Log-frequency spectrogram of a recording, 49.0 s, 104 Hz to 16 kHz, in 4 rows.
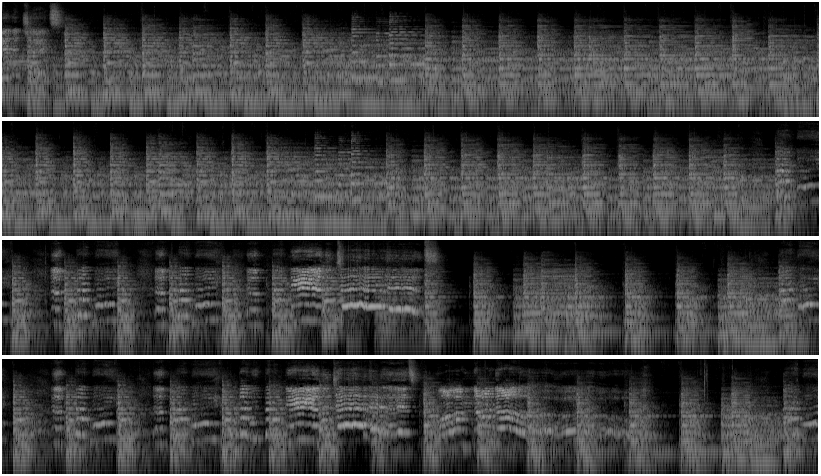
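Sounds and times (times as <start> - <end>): woman singing with vibrato: 0.0 - 1.0, 23.5 - 31.2, 35.8 - 46.7, 48.1 - 49.0
solo piano chords: 0.0 - 49.0.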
